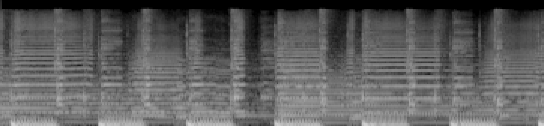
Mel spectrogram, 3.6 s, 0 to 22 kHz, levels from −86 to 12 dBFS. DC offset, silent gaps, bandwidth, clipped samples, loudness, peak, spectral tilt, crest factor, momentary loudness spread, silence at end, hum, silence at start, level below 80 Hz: under 0.1%; none; 16.5 kHz; under 0.1%; -19 LUFS; -2 dBFS; -4.5 dB/octave; 16 dB; 4 LU; 0 s; none; 0 s; -20 dBFS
